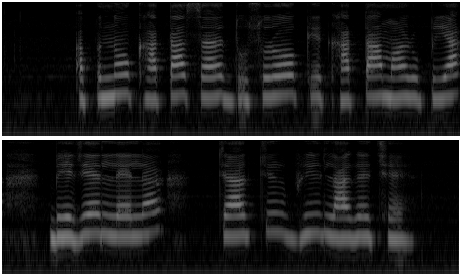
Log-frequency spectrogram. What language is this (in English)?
Maithili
